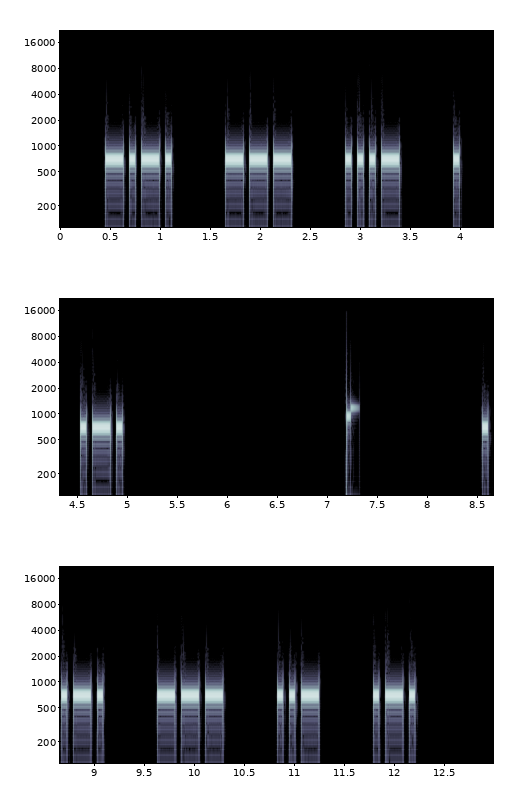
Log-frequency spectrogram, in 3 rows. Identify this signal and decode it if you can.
Morse code, heard as a keyed tone, about 20 wpm, spaced as for 11 wpm, 690 Hz. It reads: COVER FOUR
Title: 3x Character Spacing - Top 300 Words - 20wpm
